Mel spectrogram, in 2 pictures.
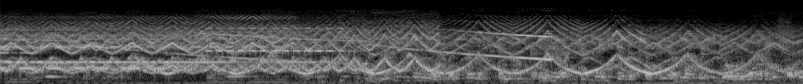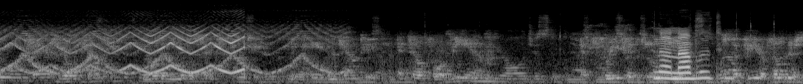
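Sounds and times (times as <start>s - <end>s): long tones sliding down: 0.0s - 11.6s
sirens wailing: 0.0s - 11.8s.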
